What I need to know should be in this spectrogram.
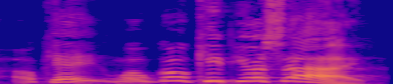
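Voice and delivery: high, airy brush-off; mock dismissive quip; high sarcastic retort. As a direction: wave them off in a high voice.

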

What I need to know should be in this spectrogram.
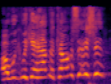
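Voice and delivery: high and loud teasing protest; mock indignant. Real, not acted. Preacher teasing congregation about tithes, high loud mock protest.

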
